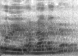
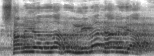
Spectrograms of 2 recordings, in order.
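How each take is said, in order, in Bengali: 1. শুধু 'hu' শোনা যায়, liman-এর সঙ্গে জুড়ে। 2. Allahu শব্দটি পুরোটা বলা হয়।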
